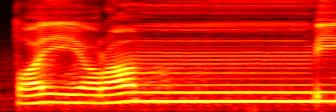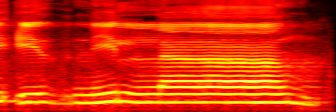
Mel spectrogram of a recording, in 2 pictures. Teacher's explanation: نون تنوین اور ساکن کے بعد کیا آ جائے، با آ جائے تو یہ نون میم بن جاتا ہے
